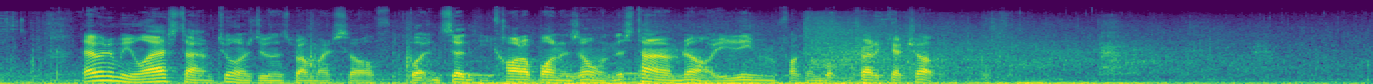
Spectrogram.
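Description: Water rushes and splashes through a cave.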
